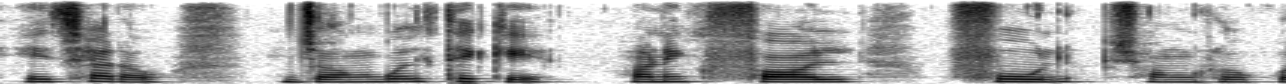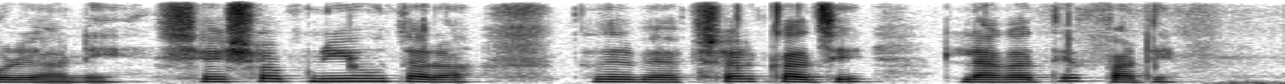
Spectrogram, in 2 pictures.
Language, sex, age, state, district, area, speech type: Bengali, female, 30-45, West Bengal, Purba Medinipur, rural, spontaneous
